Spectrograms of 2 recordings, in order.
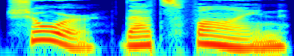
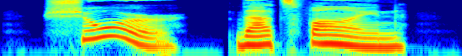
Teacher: in a soft, slow voice, they may feel unsure. But if they say, Sure, that's fine, with a bright tone, they probably mean it happily.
